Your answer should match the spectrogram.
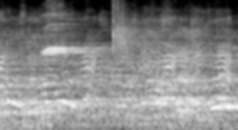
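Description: Men's shouting voices echoing in a large sports hall, with a brief high whistle tone about half a second in and a thump just after a second.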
